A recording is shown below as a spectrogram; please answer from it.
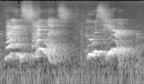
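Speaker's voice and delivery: high, sudden startled question. Acted. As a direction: jump at finding someone. Puck startled, finding sleepers.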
